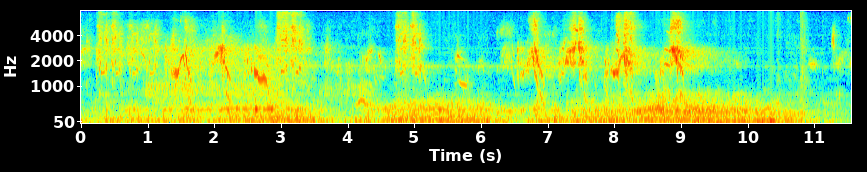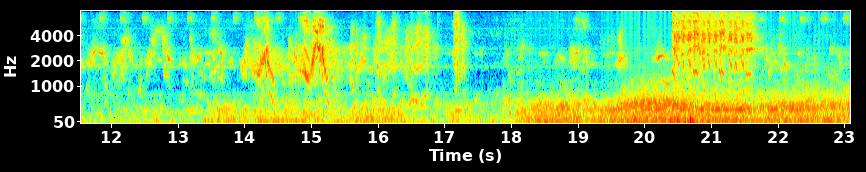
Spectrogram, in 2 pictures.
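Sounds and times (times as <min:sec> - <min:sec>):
birds chirping and whistling: 0:00.0 - 0:09.6, 0:10.9 - 0:23.0
low rushing noise: 0:00.0 - 0:11.2.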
